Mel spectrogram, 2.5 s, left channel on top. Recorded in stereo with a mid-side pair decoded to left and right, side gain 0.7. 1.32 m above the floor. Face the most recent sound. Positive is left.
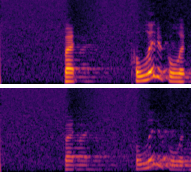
turn(degrees=60)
